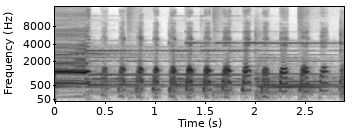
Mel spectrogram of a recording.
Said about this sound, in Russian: Настоящая курица на настоящем радио.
